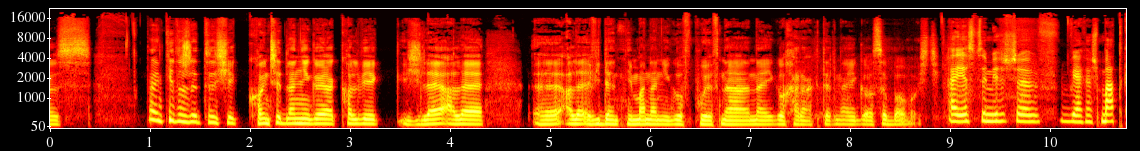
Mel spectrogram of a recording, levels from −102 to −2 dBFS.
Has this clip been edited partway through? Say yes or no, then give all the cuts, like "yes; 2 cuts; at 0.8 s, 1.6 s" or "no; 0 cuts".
no; 0 cuts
